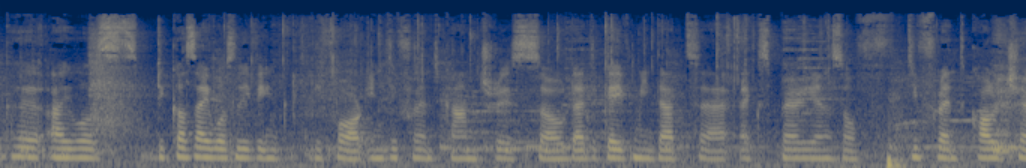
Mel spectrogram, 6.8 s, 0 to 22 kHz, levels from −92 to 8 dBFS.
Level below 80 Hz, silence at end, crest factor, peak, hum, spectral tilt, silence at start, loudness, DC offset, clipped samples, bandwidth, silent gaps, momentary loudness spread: -46 dBFS; 0 s; 18 dB; -12 dBFS; none; -3.5 dB/octave; 0 s; -30 LUFS; under 0.1%; under 0.1%; 16.5 kHz; none; 7 LU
